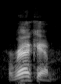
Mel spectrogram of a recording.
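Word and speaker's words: רחם: number 7355 uh and the same word is used for womb recam reckum uh the accent has changed uh to the first syllable and the vowels are changed from a to e but this consonants are the same and that's a number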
